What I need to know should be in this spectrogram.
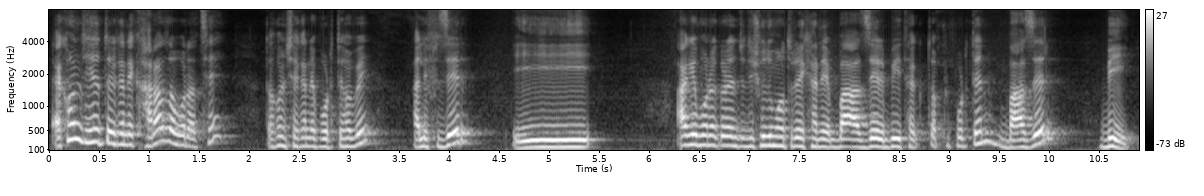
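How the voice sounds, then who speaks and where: A man from Bangladesh teaching Quran reading in a recorded online class, slowly drawing out practice syllables and often checking in with his students. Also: high-pitched, animated, darkish tone. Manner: slow drawn-out recitation drills, then brisk explaining with "কেমন?" checks.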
